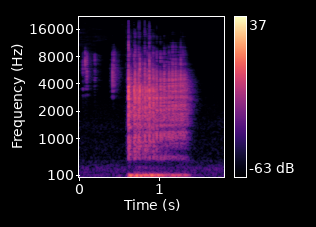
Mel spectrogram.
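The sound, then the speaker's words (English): Two light clicks, then a bright clatter of dice tumbling across a table for under a second before settling. No one speaks. “I rolled 2 7s on these dice.”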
